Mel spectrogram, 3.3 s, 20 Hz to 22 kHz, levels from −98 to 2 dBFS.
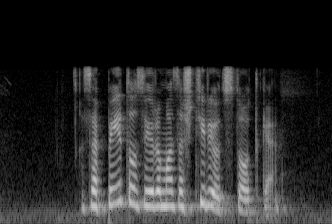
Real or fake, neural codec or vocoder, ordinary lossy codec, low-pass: real; none; none; 7.2 kHz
